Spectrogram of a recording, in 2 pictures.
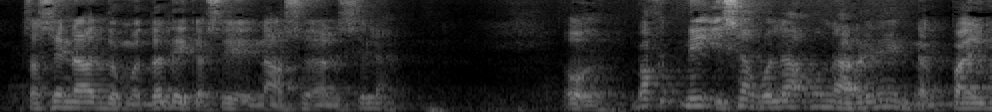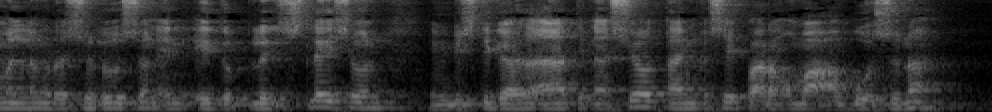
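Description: The tone is animated and the pace very fast, with ordinary pitch variation. Audible room echo surrounds the voice. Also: man. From Philippines. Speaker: vlogger and media commentator; political commentator. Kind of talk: opinion commentary monologue. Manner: animated, rhetorical. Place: home room. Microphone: phone near.

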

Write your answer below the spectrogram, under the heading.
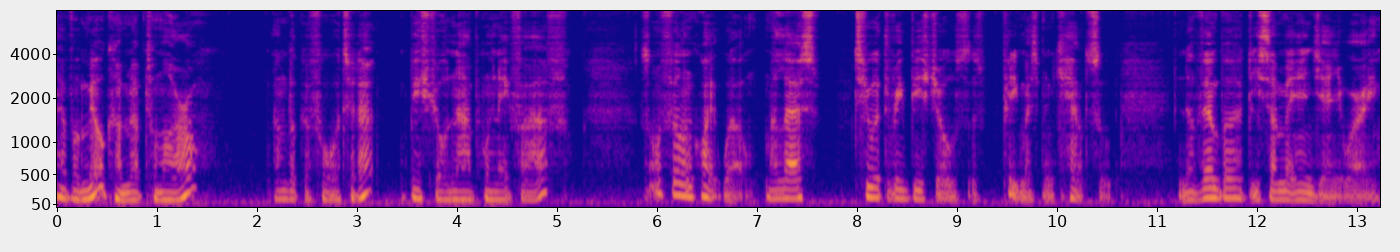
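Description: A man's moderate-paced speech with vocal fry and long, frequent pauses. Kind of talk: casual vlog chat. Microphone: phone near.

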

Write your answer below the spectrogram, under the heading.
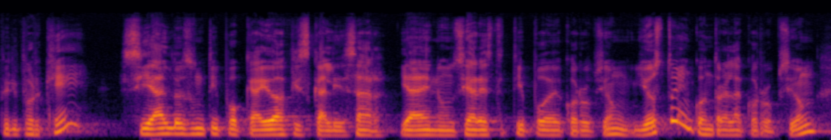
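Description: Speaking at a very fast pace, a man with a fairly low pitch shows ordinary pitch variation against a quiet background. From Guatemala. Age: 20s. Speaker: mayoral candidate; candidate. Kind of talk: interview. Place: studio. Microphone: studio mic.

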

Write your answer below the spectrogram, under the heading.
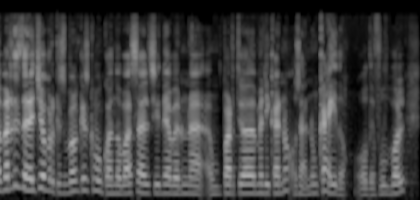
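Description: A woman in a Mexican accent with a fairly low pitch and lively intonation, at a very fast pace with hardly any pauses, over a quiet background. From Mexico. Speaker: comedy podcast co-host; podcast co-host. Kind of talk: casual comedic chat. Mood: playful, joking. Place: studio. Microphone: studio mic.

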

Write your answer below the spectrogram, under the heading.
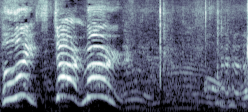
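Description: Over clear background noise comes a put-on character voice at an extremely high pitch. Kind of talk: commanding shout. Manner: loud.

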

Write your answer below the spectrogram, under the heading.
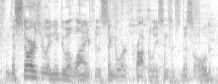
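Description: Faint background music behind a man speaking at a moderate pace. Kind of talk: casual vlog chat. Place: home room. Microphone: phone near.

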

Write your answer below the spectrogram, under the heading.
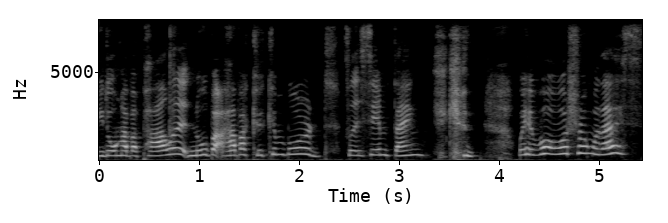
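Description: A woman speaks at an extremely high pitch with a Scottish accent. Her pace is fairly quick, and the background is quiet. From Scotland. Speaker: streamer. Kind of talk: casual livestream talk. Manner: chatty, humorous. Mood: playful, joking. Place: home room. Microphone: studio mic.

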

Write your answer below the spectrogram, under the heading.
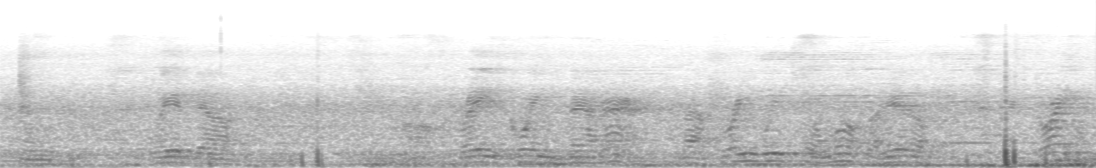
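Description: Over loud background noise and audible room echo, a man with an American accent speaks very slowly, leaving long, frequent pauses. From North Carolina. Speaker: beekeeper. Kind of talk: oral history interview answer. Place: hall. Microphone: phone near.

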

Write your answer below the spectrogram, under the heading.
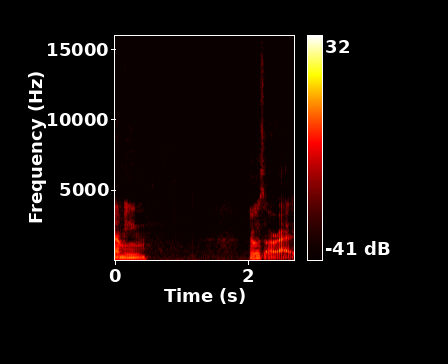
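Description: Speaking at a moderate pace with an American accent, a man has a fairly low pitch. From Texas, small town. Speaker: vlogger. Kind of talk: casual vlog monologue. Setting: talking to camera. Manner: halting, many fillers. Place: home room. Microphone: phone near.

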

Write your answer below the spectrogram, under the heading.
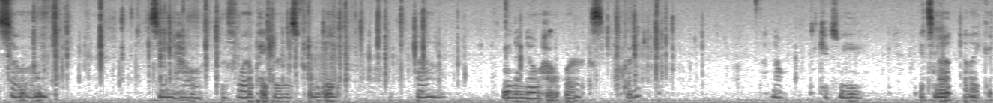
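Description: Soft-spoken and at a very slow pace, a woman talks in a very deep, low voice with long, frequent pauses over noticeable background noise. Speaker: ASMR content creator. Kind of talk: casual talk to camera, reflective commentary over old videos. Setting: lavalier microphone, lo-fi recording.

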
